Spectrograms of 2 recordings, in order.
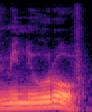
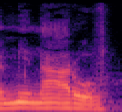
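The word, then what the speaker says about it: минуров (מנעריו): вот «минуров», читается «минуров», а написано как будто «минаров».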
